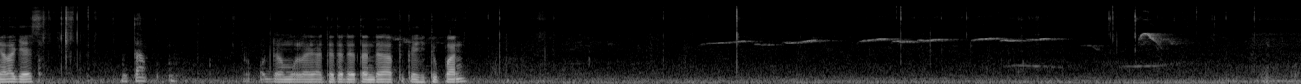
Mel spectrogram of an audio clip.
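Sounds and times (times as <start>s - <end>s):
low outdoor hum: 0.0s - 13.0s
bird chirping: 3.1s - 4.8s, 5.5s - 12.2s.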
